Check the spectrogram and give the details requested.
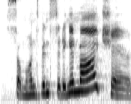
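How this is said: It is said in a great big voice.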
